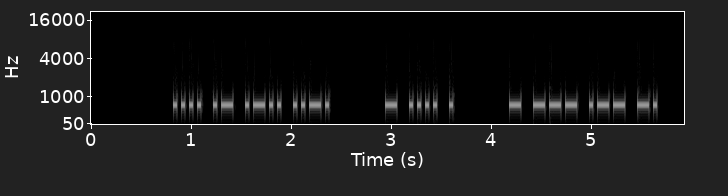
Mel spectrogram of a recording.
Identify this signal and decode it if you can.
Morse code, heard as a keyed tone, about 30 wpm, 700 Hz. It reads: HALF THE TOWN
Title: 2x Word-Spacing - Sentences from Top 500 Words - 30wpm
